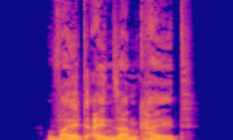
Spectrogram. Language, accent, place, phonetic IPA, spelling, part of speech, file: German, Germany, Berlin, [ˈvaltʔaɪ̯nzaːmkaɪ̯t], Waldeinsamkeit, noun, De-Waldeinsamkeit.ogg
- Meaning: woodland solitude (the feeling of solitude in the woods)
